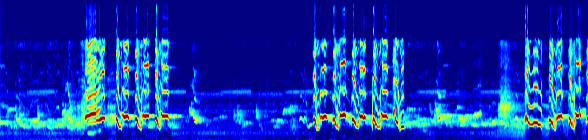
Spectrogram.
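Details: Oriental magpie-robin singing as morning lure song for kept birds: three loud bursts of rapid, swooping whistled notes, several seconds apart, each about two seconds long, between them quieter chirps of other birds and a low hum.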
